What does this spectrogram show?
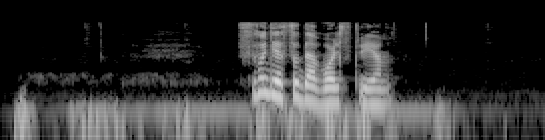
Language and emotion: Russian, positive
